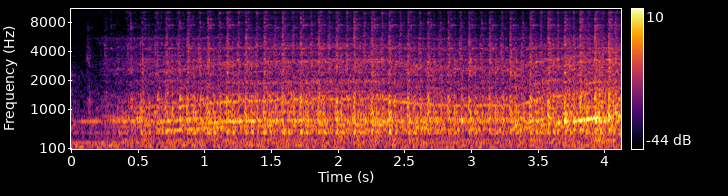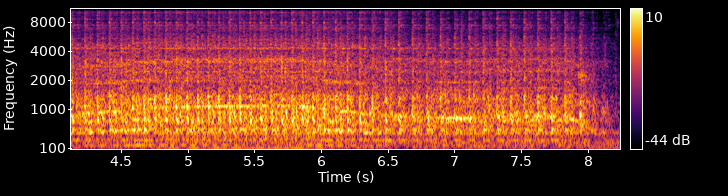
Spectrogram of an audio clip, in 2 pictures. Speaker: Let's uh run the machine and listen how nice and smooth and quiet that sounds compared to the 4432.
